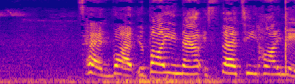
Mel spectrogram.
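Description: A young woman speaks to the listener with animation.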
